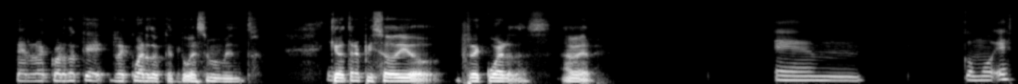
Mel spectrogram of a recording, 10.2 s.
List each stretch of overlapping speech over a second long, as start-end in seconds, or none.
none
